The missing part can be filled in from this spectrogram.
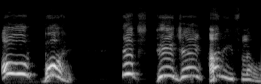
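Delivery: high, loud, swooping cartoon voice, pitch up, stretched out. Saying an intro line in a Mickey Mouse voice. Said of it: "That was Mickey Mouse".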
